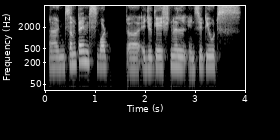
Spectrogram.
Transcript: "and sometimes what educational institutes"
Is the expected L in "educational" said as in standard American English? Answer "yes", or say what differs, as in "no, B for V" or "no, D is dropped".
yes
